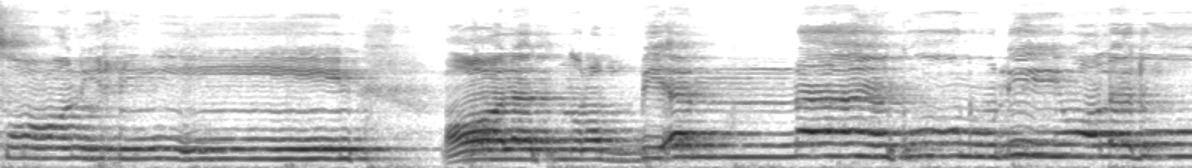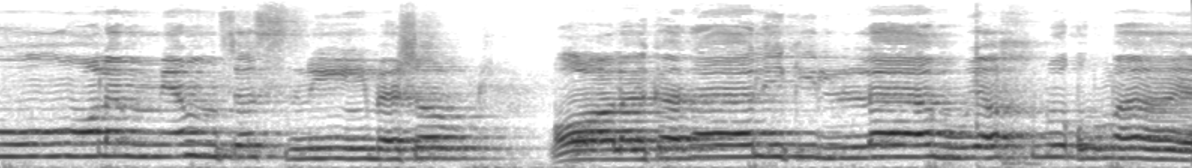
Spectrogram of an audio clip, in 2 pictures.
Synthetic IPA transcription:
ɑːlɪħiː | n | qɑːlat̪ɾˤɑbːɪʔanːaːjakuːnʊliːwalad̪ʊwalamjamt̪asniːbaʃɑɾˤ | qɑːlakaðaːlɪklllːaːɦʊjɑxlʊqmaːj

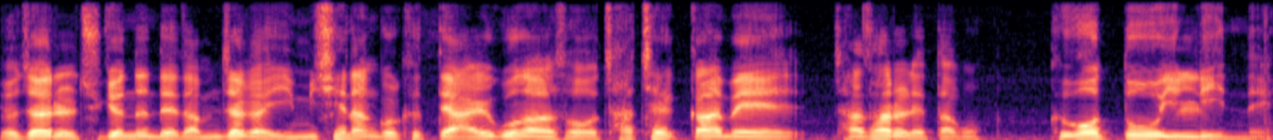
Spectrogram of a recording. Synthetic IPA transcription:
jʌd͡ʑaɾɯɭt͡ɕuɡjʌnːɯnde̞namd͡ʑaɡaimɕʰinɦanɡʌɭkɯt͈e̞a̰ɭɡonasʰʌt͡ɕat͡ɕʰe̞k̚k͈ame̞t͡ɕas̬ʰaɾɯɭɦe̞t̚t͈aɡo | kɯɡʌt̚t͈oiʎːiːnːe̞̰

